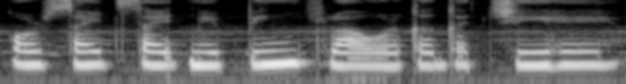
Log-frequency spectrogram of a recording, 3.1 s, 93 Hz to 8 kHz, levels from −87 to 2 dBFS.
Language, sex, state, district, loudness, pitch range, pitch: Hindi, female, Arunachal Pradesh, Papum Pare, -15 LUFS, 250-265 Hz, 255 Hz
